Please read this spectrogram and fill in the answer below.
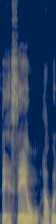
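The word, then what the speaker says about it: deseo: 그래서 여기 있는 데세요, 이 소원, 소망이란 뜻인데, 이 단어는 뒤에서 두 번째인 세의 악센트가 오게 돼요. 그래서 데세오라고 읽으면 되고요.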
